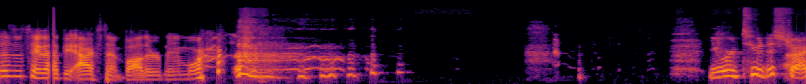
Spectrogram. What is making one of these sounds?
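Women laugh through an online call.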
